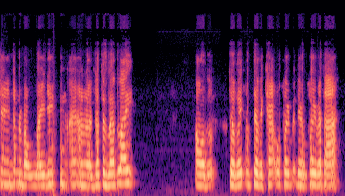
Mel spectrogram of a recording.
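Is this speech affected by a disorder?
Yes: hard of hearing, cochlear implant; voicing sign language interpretation for deaf team.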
